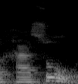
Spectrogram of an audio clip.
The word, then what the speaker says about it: คาซู: เครื่อง เปล่า นะ ครับ คาซู หรือ ว่า คาซู่ นะ ครับ ก็ ออก เสียง เป็น คาซู ดี กว่า นะ ตัว นี้ ผม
